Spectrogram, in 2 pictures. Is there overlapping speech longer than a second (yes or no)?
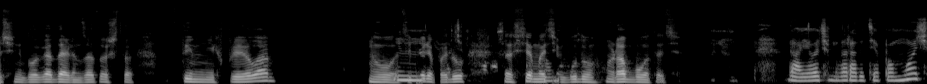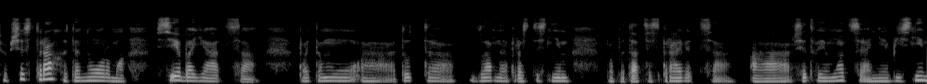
yes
